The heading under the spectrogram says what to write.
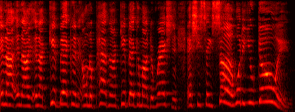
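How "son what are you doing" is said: put-on mother's scolding yell. Retelling a wrong turn on the way to the store: imitating mom yelling. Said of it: "my mama yelled at me".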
